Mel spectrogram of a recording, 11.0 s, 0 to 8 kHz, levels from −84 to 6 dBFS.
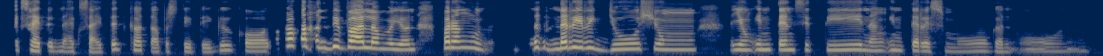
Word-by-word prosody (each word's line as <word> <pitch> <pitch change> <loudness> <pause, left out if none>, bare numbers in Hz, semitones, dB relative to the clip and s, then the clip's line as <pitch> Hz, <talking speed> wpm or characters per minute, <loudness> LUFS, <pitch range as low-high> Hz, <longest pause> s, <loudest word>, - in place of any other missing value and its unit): excited 195 -2 0
na 175 -2 -12
excited 170 - -6
ka 230 -1 -3
tapos 170 -3 -9
titigil 170 +6 -11
ka, 185 -1 -6
nakakahan 410 +3 +3
'di 390 - +4
ba, 350 -1 +9
alam 305 -3 +3
mo 275 - -3
'yun, 250 0 -2 0.3
parang 330 -5 +3 0.5
nag 325 0 -2
nare-reduce 275 -5 +3
'yung 245 -1 -6 0.3
'yung 240 0 -3
intensity 240 -1 -2
ng 205 -1 -8
interest 205 -4 -5
mo, 175 +2 -16
gano'n. 90 - -18
235 Hz, 125 wpm, -23 LUFS, 185-275 Hz, 0.5 s, ba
